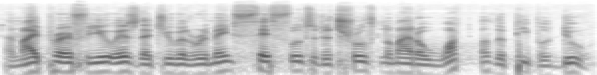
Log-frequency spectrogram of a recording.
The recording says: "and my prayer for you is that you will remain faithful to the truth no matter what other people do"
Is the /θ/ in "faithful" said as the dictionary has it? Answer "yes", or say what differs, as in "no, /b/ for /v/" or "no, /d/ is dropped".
yes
